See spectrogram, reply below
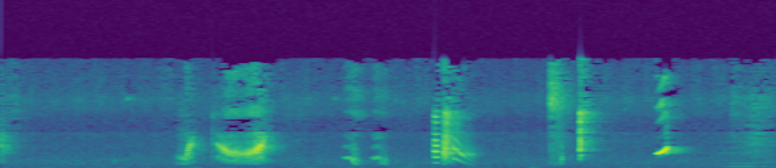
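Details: Pet Indian ringneck parakeet said to talk, producing a rapid jumble of varied sounds: raspy bursts, clicks, rising whistled notes and a short low tone, all close and loud above faint background hiss.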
